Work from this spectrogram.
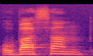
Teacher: Attention aussi à ne pas rallonger le A dans obasan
